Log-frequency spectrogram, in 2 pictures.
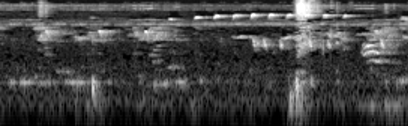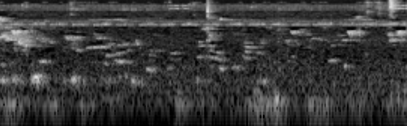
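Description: A small child runs barefoot on soft soil with light, quick footsteps.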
